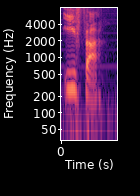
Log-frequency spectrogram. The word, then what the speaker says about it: ephah: Then she threshed the barley she had gathered, and it amounted to about an ephah." I practiced that word. Ephah is how Google says you pronounce it, which, by the way, is about 30 pounds in weight.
